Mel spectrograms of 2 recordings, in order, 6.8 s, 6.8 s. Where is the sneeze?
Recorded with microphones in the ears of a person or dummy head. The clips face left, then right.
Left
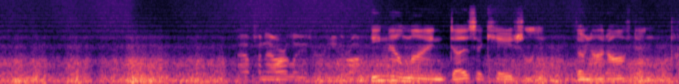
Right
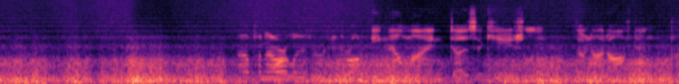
I don't hear a sneeze.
